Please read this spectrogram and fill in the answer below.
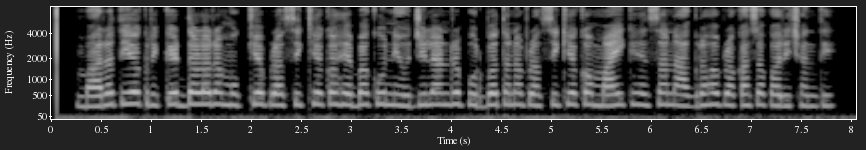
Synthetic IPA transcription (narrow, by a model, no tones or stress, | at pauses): bʱaɾɔt̪ijɔkɾikeʈ̚d̪ɔɭɔɾɔmukʰjɔpɾɔsikʰːjɔkɔɦebakunjud͡ʒilaɳɖɾɔpuɾbɔt̪ɔnɔpɾɔsikʰːjɔkɔmajkɦesanaɡɾɔɦɔpɾɔkasɔkɔɾit͡ʃʰɔnt̪i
